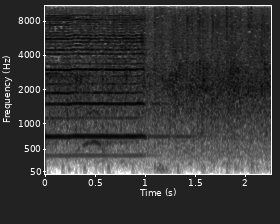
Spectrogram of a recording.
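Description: Applause for a female prize winner at a quiz game: steady clapping from a group, with a held tone in the first second, then clapping continuing alone at a slightly lower level.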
